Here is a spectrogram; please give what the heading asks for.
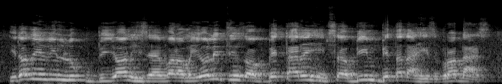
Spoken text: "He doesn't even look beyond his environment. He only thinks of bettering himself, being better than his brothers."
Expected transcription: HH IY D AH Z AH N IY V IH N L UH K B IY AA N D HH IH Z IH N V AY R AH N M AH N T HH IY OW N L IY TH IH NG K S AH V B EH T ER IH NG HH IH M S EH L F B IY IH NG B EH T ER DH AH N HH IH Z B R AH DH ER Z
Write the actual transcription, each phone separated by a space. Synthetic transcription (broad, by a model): HH IY D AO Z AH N IY V IH N L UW K B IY AA N D HH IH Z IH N V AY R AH M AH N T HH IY OW N L IY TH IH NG S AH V B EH T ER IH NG HH IH M S EH L F B IY IH NG B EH T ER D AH N HH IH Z B R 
